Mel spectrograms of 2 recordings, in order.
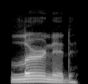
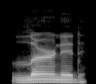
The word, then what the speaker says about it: learned: So, learned needs to rhyme with concerned. This is exactly the same sound. We're going to do learned and concerned like that.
